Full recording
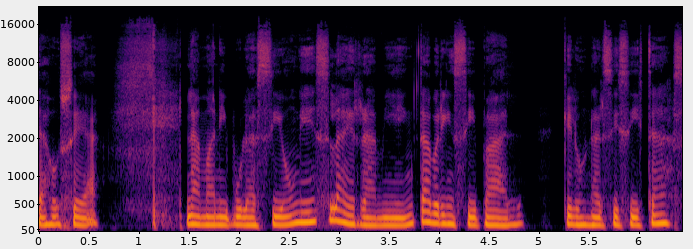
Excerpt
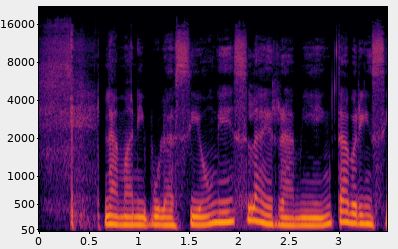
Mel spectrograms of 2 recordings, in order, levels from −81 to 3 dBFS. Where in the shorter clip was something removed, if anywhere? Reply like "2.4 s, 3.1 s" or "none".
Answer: none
